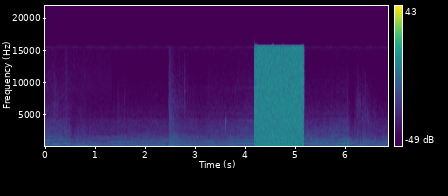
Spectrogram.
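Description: A sports car engine roars and rises in pitch as the car speeds up.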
